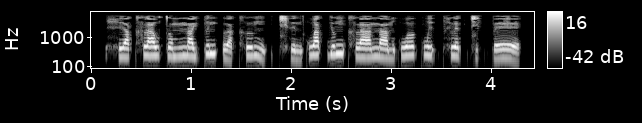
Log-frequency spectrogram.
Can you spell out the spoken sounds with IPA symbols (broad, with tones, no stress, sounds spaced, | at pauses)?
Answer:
h i˦˥ a̯ kʰ l a˥˩ w t o˦˥ m n a˦˥ j p i˥˩ n ʔ ɯ˩˦ a̯ kʰ ɯ˥˩ ŋ | t͡ɕʰ i˩˦ n k w a˥˩ k̚ j ɯ˥˩ ŋ kʰ l aː˦˥ n aː˧ m k w ɤː˥˩ k w i˥˩ ʔ pʰ l e˥˩ k̚ t͡ɕ ɯ˨˩ k̚ p eː˥˩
